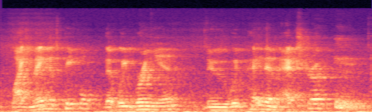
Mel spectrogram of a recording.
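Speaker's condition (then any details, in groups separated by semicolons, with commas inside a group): No condition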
